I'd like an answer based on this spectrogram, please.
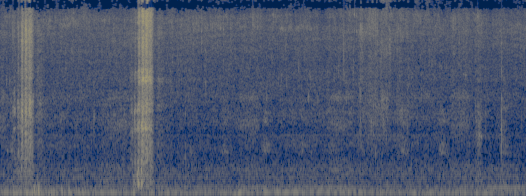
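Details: Bengal tiger at an animal preserve in Naples, Florida chuffs, a friendly greeting: a couple of soft, breathy puffs through the nose, each brief and separated by a pause, over a low steady hum.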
